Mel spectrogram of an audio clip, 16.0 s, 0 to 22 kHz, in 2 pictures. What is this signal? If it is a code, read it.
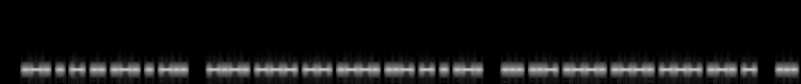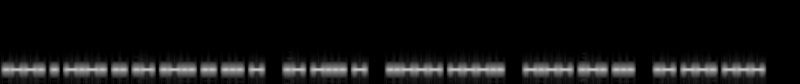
Morse code, heard as a keyed tone, about 34 wpm, 700 Hz. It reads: RETIRED COMPUTER SUPPORT SPECIALIST ABT 28 YRS AGO
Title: Practice QSO - Exchange 3 - More Info - 35wpm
